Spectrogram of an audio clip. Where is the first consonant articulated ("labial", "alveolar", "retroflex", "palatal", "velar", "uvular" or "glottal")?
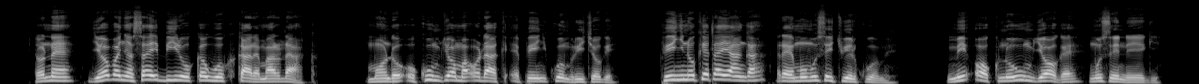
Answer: alveolar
